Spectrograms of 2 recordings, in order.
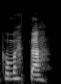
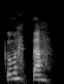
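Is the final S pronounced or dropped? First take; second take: dropped; dropped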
